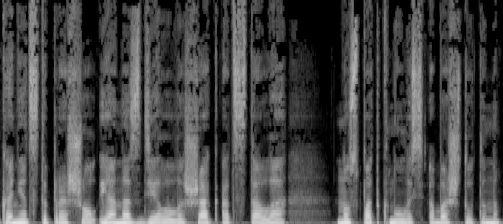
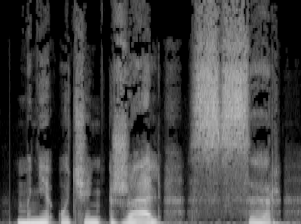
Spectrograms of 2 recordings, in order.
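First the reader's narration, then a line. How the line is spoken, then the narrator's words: Stammering. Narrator (Russian): сказала она, заикаясь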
